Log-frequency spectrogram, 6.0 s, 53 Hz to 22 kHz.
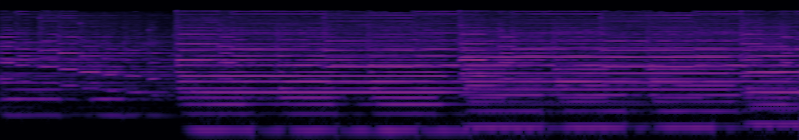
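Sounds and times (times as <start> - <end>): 
digital organ playing: 0.1 - 5.9.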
